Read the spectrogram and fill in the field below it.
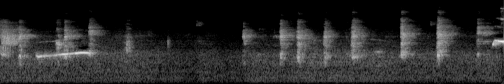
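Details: Nearby starling song: a slurred whistle and a few clicks, then a short silence, then a string of sharp, evenly spaced clicking notes.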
